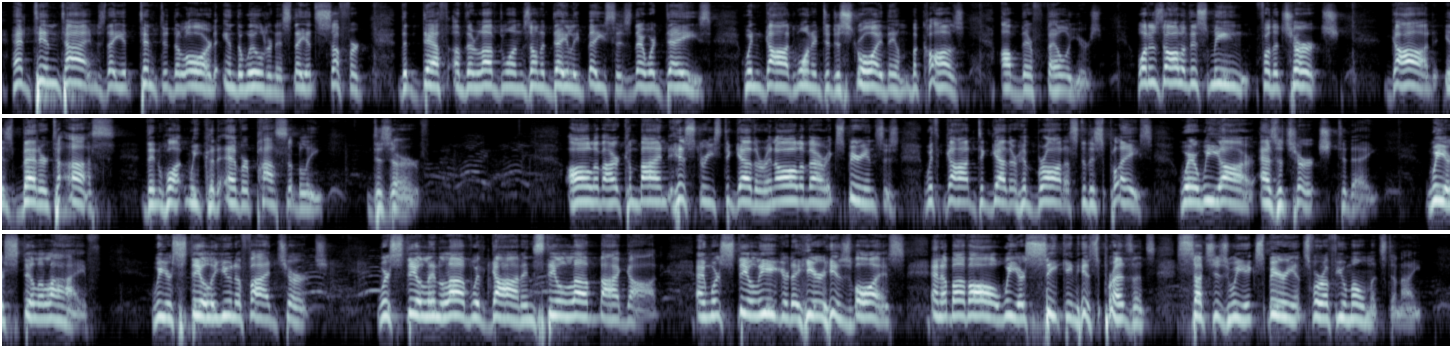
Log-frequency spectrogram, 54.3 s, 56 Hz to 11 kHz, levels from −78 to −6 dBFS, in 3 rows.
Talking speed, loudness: 145 wpm, -21 LUFS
